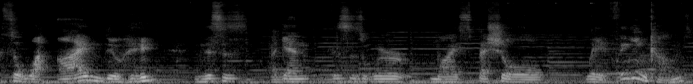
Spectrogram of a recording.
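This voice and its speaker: A man in his fifties, a guest musician, talking in a reflective, halting way with many restarts. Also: medium pitch. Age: 50s. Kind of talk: casual conversation. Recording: roomy sound with guitar music behind.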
